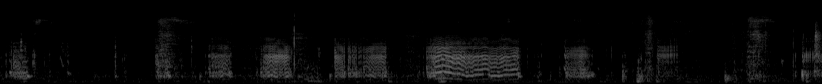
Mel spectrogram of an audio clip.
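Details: Hour-old female Bull Pei puppies give repeated short squeaks, then a long quavering whine lasting nearly a second, followed by more brief cries and handling noises indoors.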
